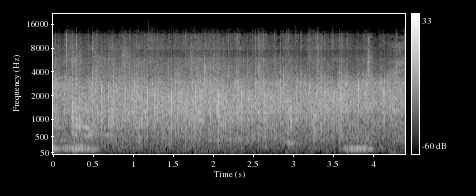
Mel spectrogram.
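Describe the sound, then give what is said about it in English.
Steady, dense applause from a crowd, a continuous wash of many hands clapping at an even level, with a faint low voice murmuring briefly near the start and end. “Yeah, you can clap.”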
